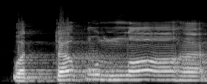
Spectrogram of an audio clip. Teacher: قاف کو منہ بھر کے پڑھیں گے اور اللہ کے نام کو بھی منہ بھر کے پڑھیں گے، اس لیے کہ اللہ کے نام سے پہلے پیش ہے، اور اللہ کے نام سے پہلے پیش ہوتا ہے تو اس اللہ کے نام کو منہ بھر کے پڑھتے ہیں۔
